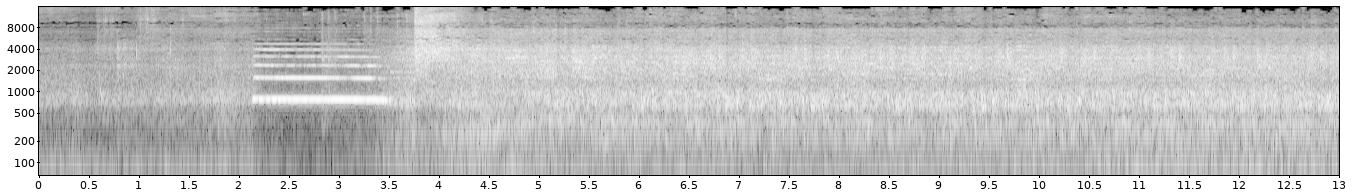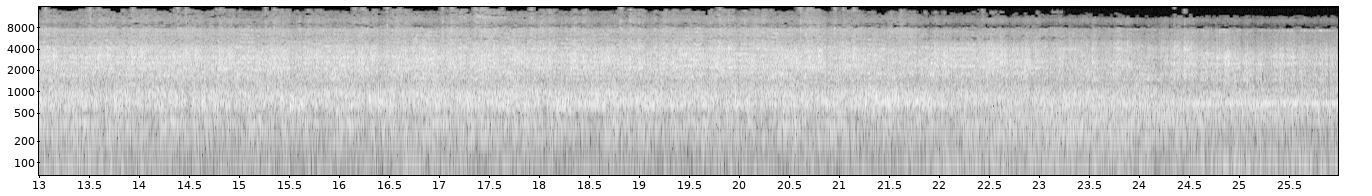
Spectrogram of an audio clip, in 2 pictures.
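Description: A WAP-7 electric locomotive sounds its air horn in one loud blast of about a second and a half, a couple of seconds in. The locomotive and its coaches then pass at speed, with a steady rush of wheel-on-rail noise and clatter.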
